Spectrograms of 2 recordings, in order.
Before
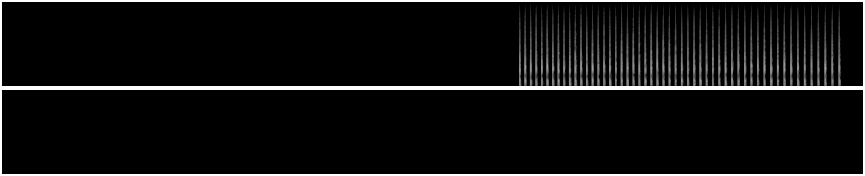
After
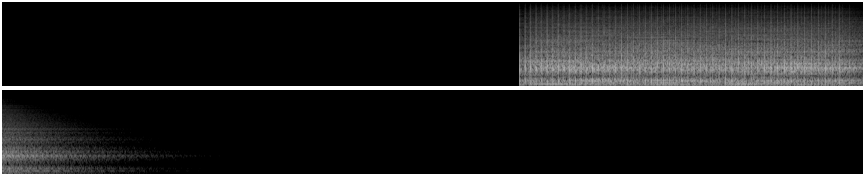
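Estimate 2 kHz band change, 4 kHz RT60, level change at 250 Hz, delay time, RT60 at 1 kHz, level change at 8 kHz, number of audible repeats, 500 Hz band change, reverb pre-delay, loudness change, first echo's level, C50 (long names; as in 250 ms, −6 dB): +8.0 dB, 2.7 s, +8.0 dB, 102 ms, 2.9 s, +8.5 dB, 1, +7.5 dB, 12 ms, +8.0 dB, −5.5 dB, −1.5 dB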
